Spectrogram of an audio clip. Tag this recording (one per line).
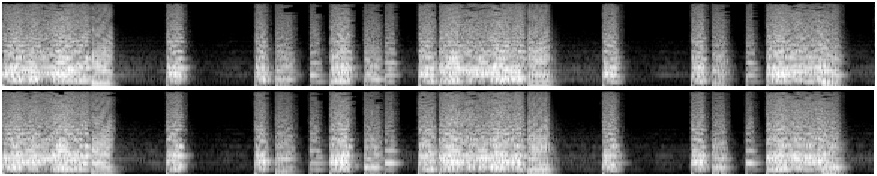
synth
funk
